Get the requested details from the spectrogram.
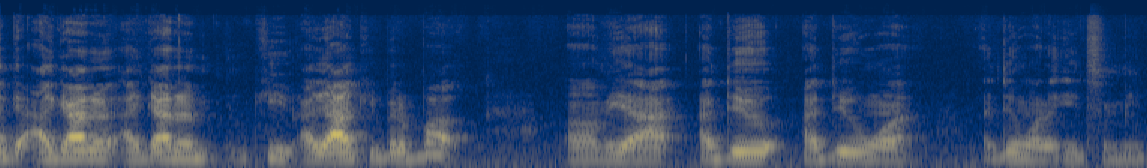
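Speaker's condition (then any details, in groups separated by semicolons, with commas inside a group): Cerebral palsy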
